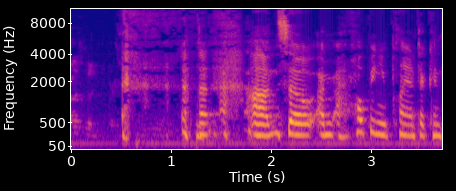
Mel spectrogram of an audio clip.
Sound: laughing

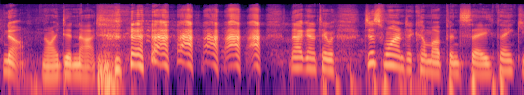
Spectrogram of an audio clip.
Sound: laughter

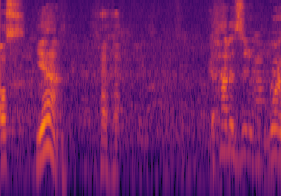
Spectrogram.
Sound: laughing

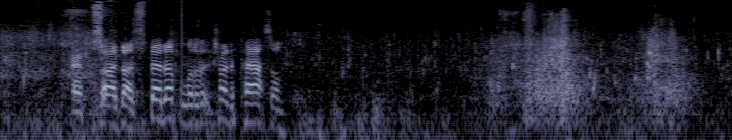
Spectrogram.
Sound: sound of wind whipping sail

